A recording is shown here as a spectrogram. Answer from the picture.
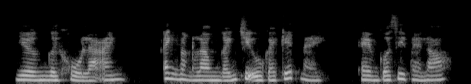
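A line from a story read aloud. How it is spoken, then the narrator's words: Soft laugh. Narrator (Vietnamese): Phan Thần cười khẽ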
